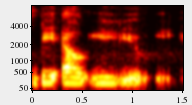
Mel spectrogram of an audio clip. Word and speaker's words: Bleue: is a girl, it's Bleue. So bleu is technically how you would pronounce her name, but I was just being fancy and wanted her to have a fancy spelling.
